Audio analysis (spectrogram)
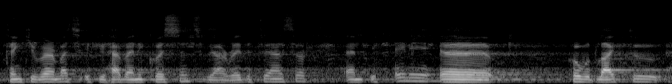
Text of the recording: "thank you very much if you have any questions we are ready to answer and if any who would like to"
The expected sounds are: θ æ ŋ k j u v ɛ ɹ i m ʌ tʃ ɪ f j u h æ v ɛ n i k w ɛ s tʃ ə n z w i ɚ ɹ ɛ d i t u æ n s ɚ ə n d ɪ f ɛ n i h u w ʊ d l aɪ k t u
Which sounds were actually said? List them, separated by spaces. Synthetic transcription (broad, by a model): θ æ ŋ k j u v ɛ ɹ i m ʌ tʃ ɪ f j u h æ v ɛ n i k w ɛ s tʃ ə n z w i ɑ ɹ ɛ d i t u æ n s ɚ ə n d ɪ f ɛ n i h u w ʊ d l aɪ k t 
